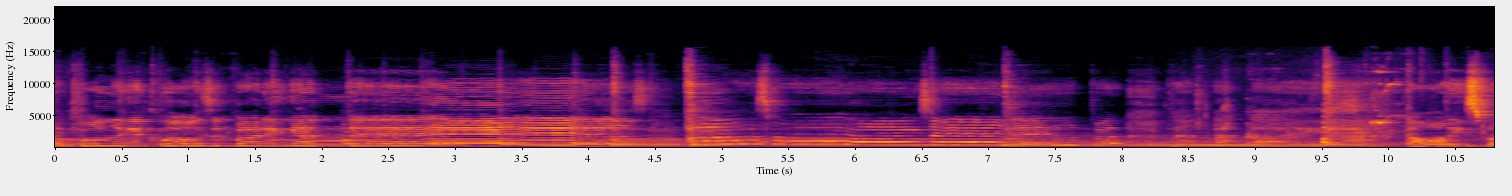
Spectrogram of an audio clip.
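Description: Live song: a woman singing long held notes over strummed acoustic guitar and keyboard.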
